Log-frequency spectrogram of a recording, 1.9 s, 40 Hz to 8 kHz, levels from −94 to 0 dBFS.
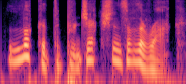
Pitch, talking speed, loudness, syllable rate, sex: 145 Hz, 225 wpm, -20 LUFS, 5.3 syllables/s, male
